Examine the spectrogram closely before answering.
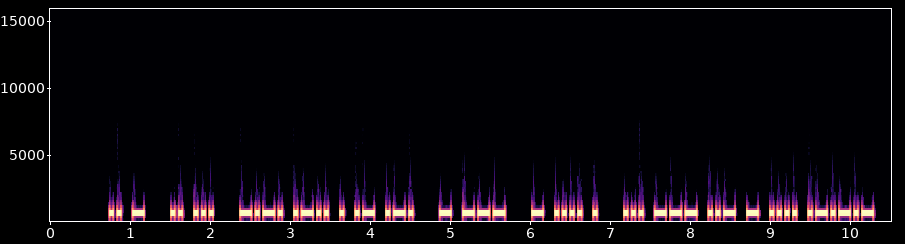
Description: Morse code, heard as a keyed tone, about 25 wpm, 700 Hz. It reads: IT IS CLEAR TO THE SOUTH.
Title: Sentences from Top 1000 Words - Review Part 2 - 25wpm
